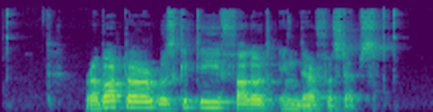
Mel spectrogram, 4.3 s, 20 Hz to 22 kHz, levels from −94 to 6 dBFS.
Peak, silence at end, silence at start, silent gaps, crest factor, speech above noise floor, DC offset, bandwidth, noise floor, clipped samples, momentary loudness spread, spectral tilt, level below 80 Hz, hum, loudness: -2 dBFS; 0.55 s; 0.85 s; none; 16 dB; 34 dB; under 0.1%; 16.5 kHz; -51 dBFS; under 0.1%; 16 LU; -5 dB/octave; -66 dBFS; none; -17 LUFS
